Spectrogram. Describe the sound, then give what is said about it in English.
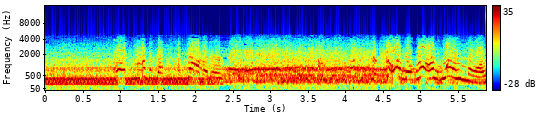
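A car engine drones steadily at speed beyond the city limits, a loud continuous hum that fills the whole clip, with voices talking over it in the second half. “stop this car”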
